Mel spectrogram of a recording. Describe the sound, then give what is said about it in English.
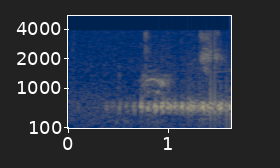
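Frogs calling in Costa Rica in a steady, pulsing chorus, a continuous trilling drone with a few brighter chirps layered on top, moderately loud and growing slightly toward the end. “I have to apologize, but the frogs are in the background right now.”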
